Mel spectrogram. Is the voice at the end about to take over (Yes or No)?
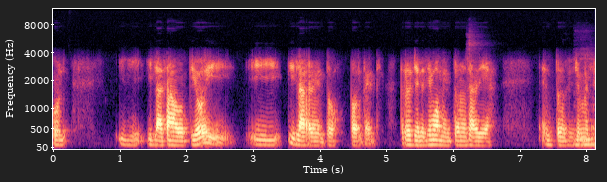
Yes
